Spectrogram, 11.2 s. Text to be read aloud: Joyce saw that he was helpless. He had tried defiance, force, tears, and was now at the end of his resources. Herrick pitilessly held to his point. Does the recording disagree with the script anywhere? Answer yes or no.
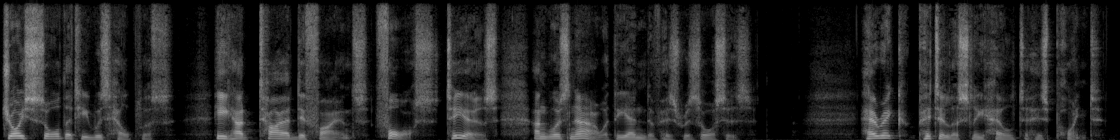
yes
